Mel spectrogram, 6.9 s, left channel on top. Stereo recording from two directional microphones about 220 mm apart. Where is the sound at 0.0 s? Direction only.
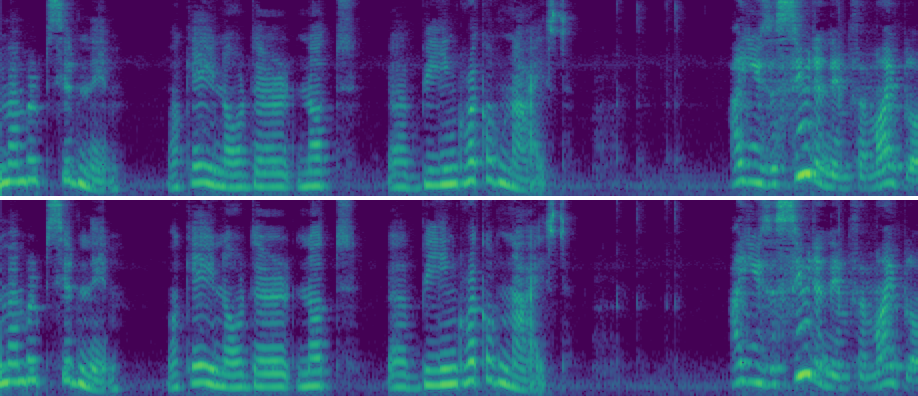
45° right (ahead or behind).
